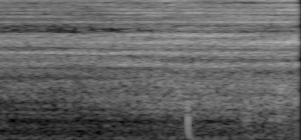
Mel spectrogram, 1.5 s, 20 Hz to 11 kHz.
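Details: Toyota Tundra leak-down test, cylinder 5, engine not running: a steady airy hiss of air escaping past the intake valve seats, with big pressure loss. Cylinder 3 had air bypassing the valve seats and a lifter stuck down.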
